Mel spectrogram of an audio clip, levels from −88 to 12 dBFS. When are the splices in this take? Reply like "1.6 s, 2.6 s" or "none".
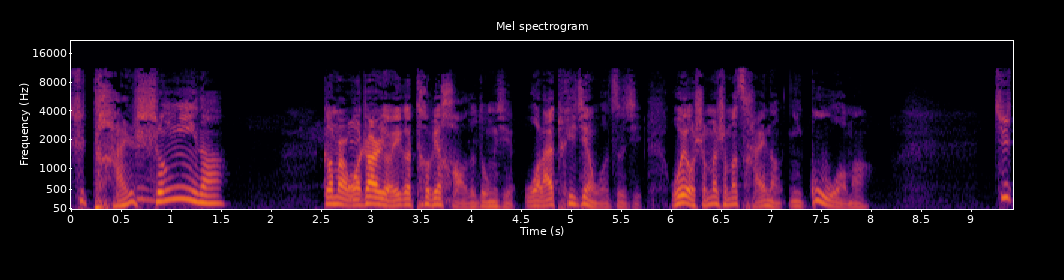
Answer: none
